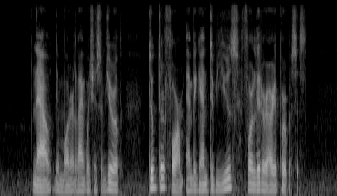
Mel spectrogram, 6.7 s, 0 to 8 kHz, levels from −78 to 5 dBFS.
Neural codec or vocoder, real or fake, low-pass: vocoder, 22.05 kHz, 80 mel bands, Vocos; fake; 7.2 kHz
